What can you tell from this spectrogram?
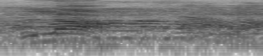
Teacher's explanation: हवा निकलता है तो जीभ के बगल से · ला बोलते समय हमारा जीभ दांत में जाके सट जाता है और अंदर से निकलने वाली हवा जीभ के किनारे से पास होता है। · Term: पार्श्विक वर्ण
